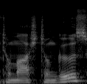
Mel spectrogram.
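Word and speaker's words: Tomasz Tunguz: a blog post from a venture capitalist named tomasz tongoos who we've actually had on the leveling up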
